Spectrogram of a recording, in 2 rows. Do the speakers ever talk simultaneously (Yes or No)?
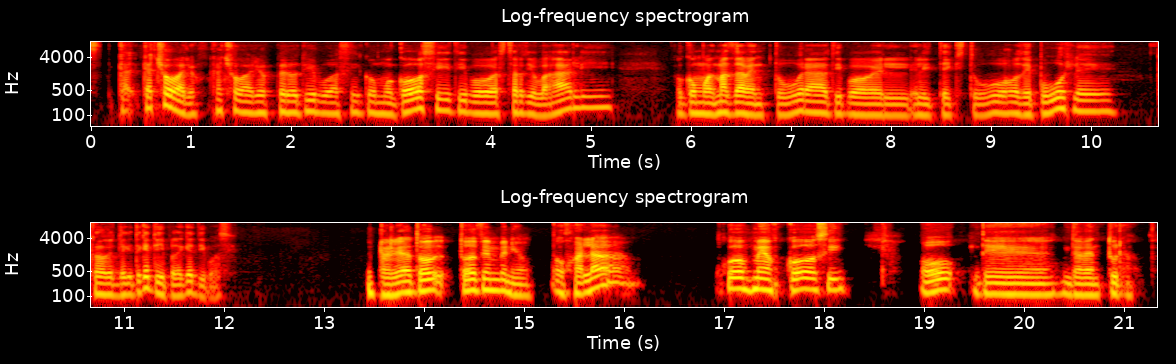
No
